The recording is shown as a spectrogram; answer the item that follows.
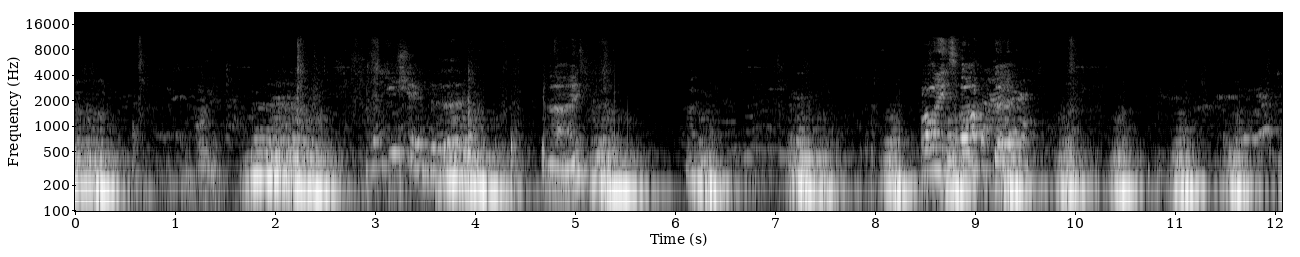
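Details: Male Asiatic lion, born 2005, captive at Zoo Zürich, Switzerland, on 18 May 2018, roaring while females groom; deep moaning roars build into a run of low grunts about every half second, with people talking German throughout.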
